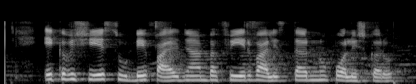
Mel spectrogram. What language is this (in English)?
Punjabi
